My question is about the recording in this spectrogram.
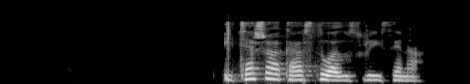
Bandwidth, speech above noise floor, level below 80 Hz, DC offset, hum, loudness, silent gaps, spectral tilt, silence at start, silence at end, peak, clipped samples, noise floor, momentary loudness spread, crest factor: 8 kHz; over 76 dB; -60 dBFS; under 0.1%; none; -14 LUFS; none; -4.5 dB/octave; 2.25 s; 0.5 s; 0 dBFS; under 0.1%; under -90 dBFS; 11 LU; 18 dB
